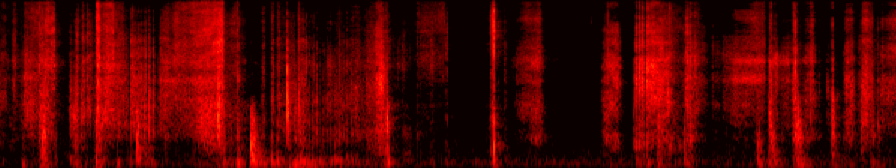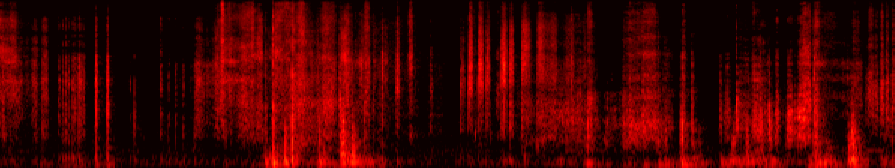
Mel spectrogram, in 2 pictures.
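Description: Fingertips with long red nails brush, squeeze and flip the matte text pages of a large, thick hardcover book lying open. The result is a quiet, bright stream of dry papery rustles, crinkles and soft tearing-like swishes, with short pauses between flurries of movement.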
